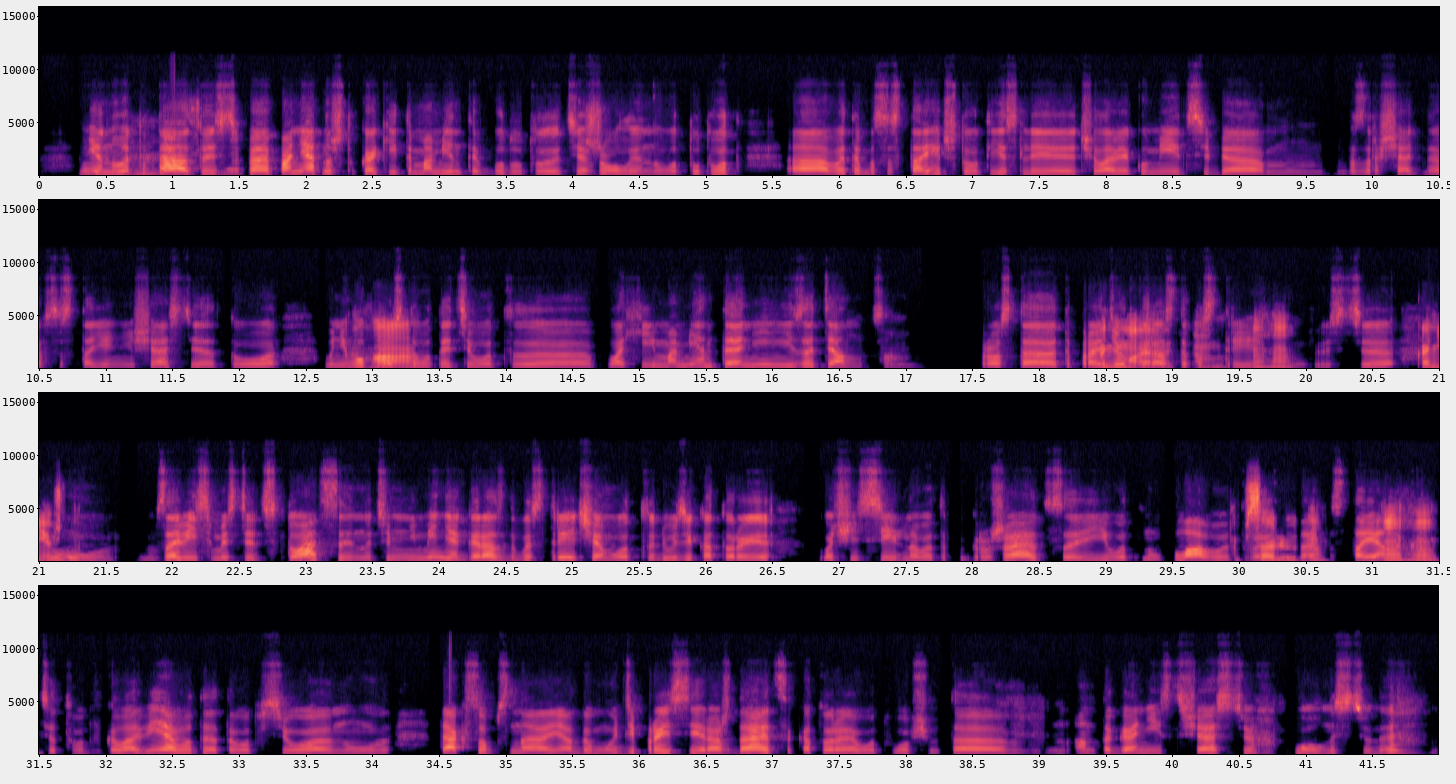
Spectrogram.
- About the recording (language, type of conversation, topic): Russian, unstructured, Как ты понимаешь слово «счастье»?
- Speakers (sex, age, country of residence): female, 45-49, Spain; male, 20-24, Germany
- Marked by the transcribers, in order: unintelligible speech; laughing while speaking: "счастью"; laughing while speaking: "да"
